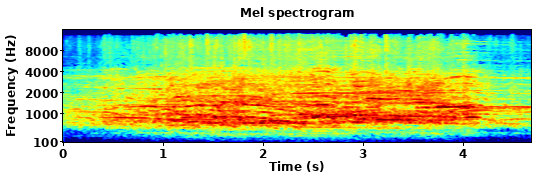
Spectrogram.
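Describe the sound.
A young concert audience in the USA cheers and applauds at the end of a concert in a dense, sustained roar of voices and clapping that swells after the first moment and holds steady before easing slightly at the end.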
